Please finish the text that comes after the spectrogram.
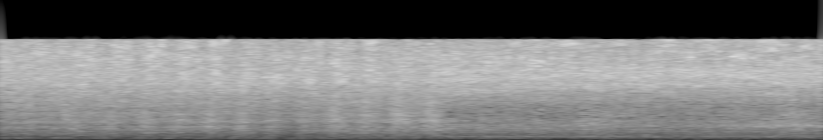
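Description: An air compressor nozzle blasts air under floor tiles, a loud, steady, close hiss of rushing air that holds constant throughout with no talking.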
